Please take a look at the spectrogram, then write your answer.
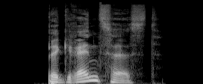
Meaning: second-person singular subjunctive I of begrenzen
- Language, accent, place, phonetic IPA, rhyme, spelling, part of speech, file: German, Germany, Berlin, [bəˈɡʁɛnt͡səst], -ɛnt͡səst, begrenzest, verb, De-begrenzest.ogg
